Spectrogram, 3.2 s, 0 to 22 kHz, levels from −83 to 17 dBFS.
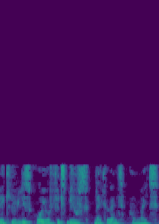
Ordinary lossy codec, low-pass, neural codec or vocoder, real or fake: MP3, 24 kbps; 7.2 kHz; none; real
